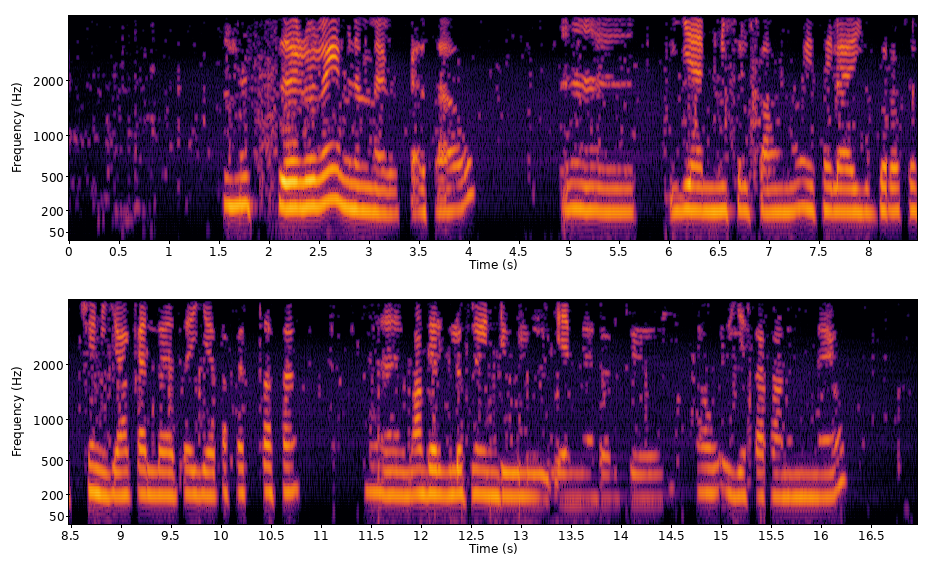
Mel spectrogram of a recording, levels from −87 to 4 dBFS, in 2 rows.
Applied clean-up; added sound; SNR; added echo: classical method spectral subtraction.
